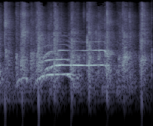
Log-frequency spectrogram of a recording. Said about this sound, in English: I'd like to have a round of applause for our guests,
